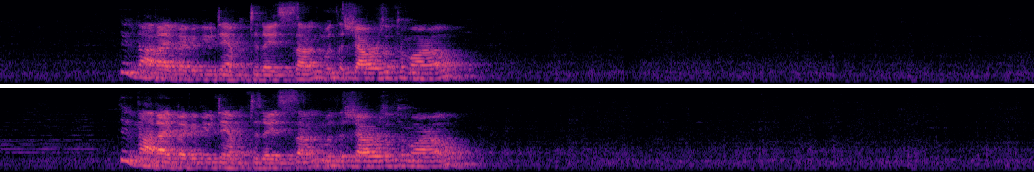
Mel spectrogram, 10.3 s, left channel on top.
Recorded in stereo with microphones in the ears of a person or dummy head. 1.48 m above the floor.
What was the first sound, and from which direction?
A man speaking, 10° right (ahead or behind).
